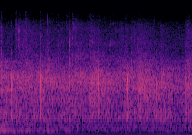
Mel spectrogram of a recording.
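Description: An opening-ceremony audience at a climate change and green economy event gives a round of applause to welcome a speaker, a steady moderate wash of clapping with no voices over it.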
